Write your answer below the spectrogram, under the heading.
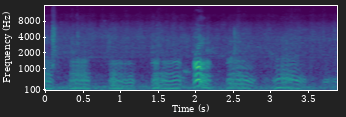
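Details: A Serbian Rottweiler trained as a guard and working dog in Can Tho, Vietnam, gives a run of deep, rough barks, about two each second.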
